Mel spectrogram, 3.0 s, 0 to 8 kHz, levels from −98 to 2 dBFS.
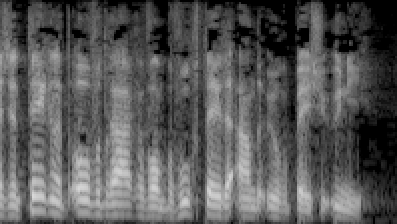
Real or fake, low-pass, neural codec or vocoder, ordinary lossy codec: real; none; none; none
